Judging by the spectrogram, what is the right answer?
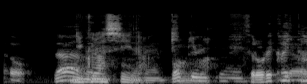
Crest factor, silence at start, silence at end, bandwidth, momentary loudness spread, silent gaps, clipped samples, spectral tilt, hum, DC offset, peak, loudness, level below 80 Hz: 16 dB; 0.05 s; 0 s; 11.5 kHz; 12 LU; none; under 0.1%; -4.5 dB/octave; none; under 0.1%; -10 dBFS; -27 LUFS; -54 dBFS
